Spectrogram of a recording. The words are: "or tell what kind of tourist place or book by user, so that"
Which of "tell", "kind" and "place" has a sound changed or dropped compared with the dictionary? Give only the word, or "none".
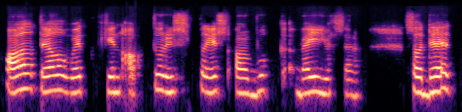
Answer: kind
